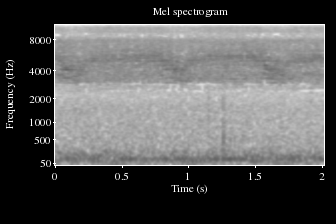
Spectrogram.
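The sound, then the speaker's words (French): Loud cicadas in Hale County drone in a steady, continuous high-pitched buzz that fills the whole stretch, with a faint low rumble underneath and no voices. “I didn't know the cicadas would be so loud.”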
